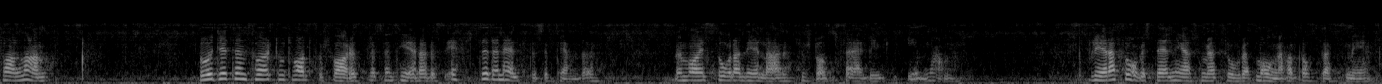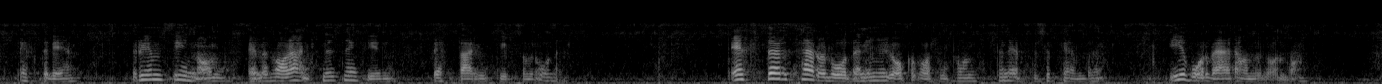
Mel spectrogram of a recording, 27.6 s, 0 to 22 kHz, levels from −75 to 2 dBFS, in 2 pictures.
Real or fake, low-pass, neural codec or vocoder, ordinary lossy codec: fake; 7.2 kHz; codec, 16 kHz, 4.8 kbps, FACodec; none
